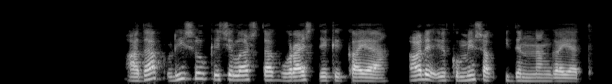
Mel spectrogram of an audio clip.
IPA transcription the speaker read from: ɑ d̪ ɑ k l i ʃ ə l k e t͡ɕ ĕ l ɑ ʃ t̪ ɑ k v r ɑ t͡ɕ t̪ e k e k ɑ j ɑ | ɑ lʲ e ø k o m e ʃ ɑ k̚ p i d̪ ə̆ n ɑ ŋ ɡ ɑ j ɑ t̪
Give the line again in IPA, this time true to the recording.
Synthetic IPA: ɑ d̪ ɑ k l i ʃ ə l k e t͡ɕ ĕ l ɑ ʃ t̪ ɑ k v r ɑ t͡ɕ d̪ e k e k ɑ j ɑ | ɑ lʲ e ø k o m e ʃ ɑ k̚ p i d̪ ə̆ nː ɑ ŋ ɡ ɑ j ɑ t̪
